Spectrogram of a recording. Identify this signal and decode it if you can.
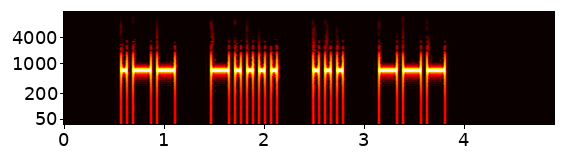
Morse code, heard as a keyed tone, about 20 wpm, spaced as for 14 wpm, 700 Hz. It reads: W6SO
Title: 161 Lesson 26g - Letter g - Call Signs 20wpm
